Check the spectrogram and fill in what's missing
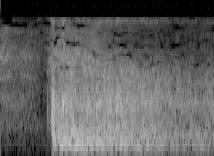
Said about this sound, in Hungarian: Mohamed nagy ágyúja szól a Romanus kapu előtt.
